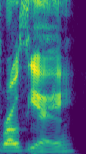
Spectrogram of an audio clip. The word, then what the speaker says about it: Rozier: Early in that year, David, myself, Marcus Rozier, I always call him Rozier because it's how it's spelled, and Marketing by Monray.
